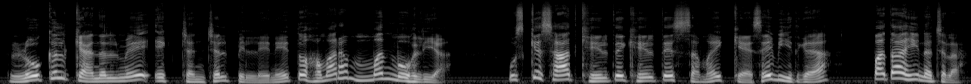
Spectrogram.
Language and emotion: Hindi, happy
